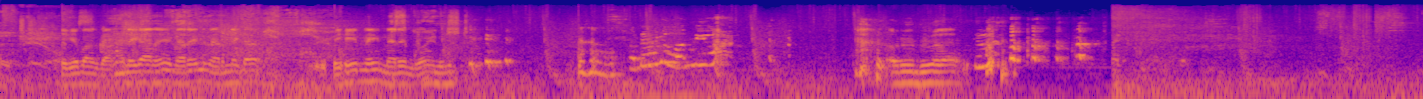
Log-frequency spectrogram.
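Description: Magical spell effects crackle and whoosh during a fight.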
